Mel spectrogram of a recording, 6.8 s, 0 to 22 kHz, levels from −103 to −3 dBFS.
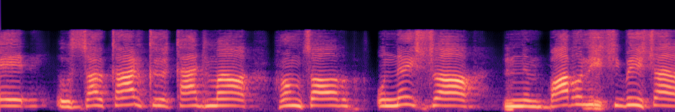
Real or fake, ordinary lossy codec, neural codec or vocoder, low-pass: fake; none; codec, 16 kHz, 0.5 kbps, X-Codec, WavLM features, trained on Multilingual LibriSpeech; 7.2 kHz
